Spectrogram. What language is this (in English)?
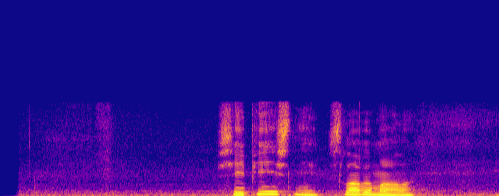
Russian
